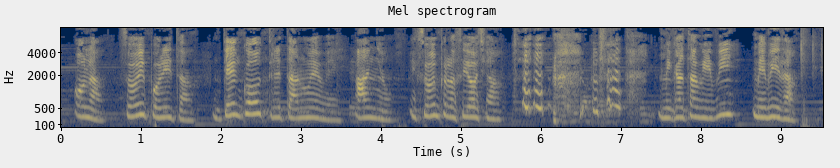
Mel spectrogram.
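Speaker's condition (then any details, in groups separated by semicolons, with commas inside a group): Down syndrome; trisomy 21, genetic cause; age 39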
